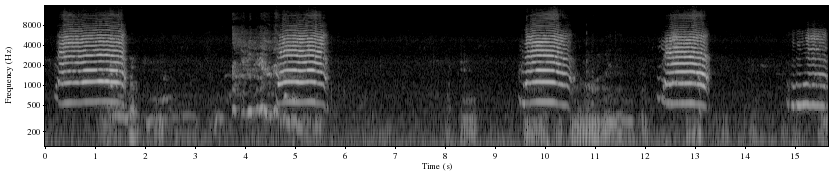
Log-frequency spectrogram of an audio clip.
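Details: Young goat kid calling with five loud, high, nasal bleats spaced a few seconds apart, each lasting about a second, with faint rustling and low murmuring in the quiet gaps.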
